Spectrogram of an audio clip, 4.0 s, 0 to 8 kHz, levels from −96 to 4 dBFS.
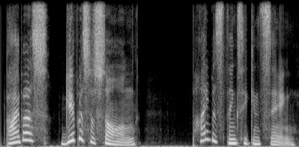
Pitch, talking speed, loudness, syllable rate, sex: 245 Hz, 150 wpm, -16 LUFS, 4.2 syllables/s, female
